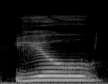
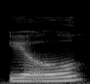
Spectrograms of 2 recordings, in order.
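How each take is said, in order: First: The pitch stays high and level. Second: The pitch rises from middle to high.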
